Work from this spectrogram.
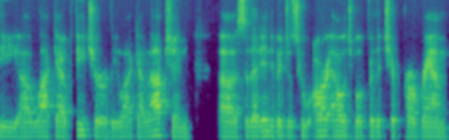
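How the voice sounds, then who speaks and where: A man speaks at a moderate pace in a fairly low, dark, mellow voice. His intonation stays monotone and flat over a quiet background. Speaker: government policy presenter. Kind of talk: webinar presentation. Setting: online webinar. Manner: hesitant, many filler sounds.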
